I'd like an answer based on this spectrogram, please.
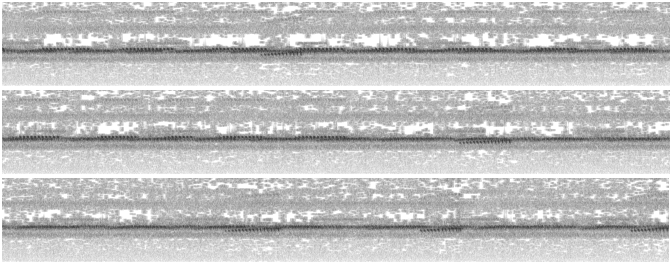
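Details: High, unbroken insect chirring fills this nature recording, a dense pulsing band that barely changes in level; a faint low hum sits far beneath it.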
